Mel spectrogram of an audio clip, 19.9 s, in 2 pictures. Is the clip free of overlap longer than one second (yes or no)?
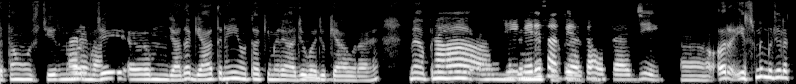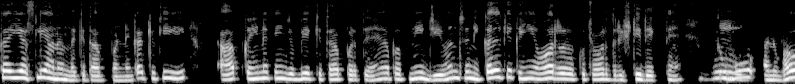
no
